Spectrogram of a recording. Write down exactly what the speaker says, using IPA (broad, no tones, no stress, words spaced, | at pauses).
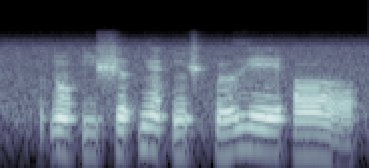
ɗõʔiʃəʔɡɛ̃ ʔĩʃk͡pɵɣe | ɑ̃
